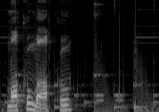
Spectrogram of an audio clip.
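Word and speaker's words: もくもく: Moku moku. We check also the accent. Okay, accent on the first syllable, as often those are.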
